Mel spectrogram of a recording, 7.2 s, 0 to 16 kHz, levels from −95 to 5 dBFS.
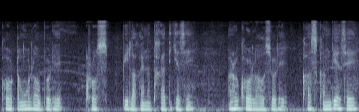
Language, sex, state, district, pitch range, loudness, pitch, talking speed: Nagamese, male, Nagaland, Kohima, 100-115 Hz, -18 LUFS, 105 Hz, 175 wpm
